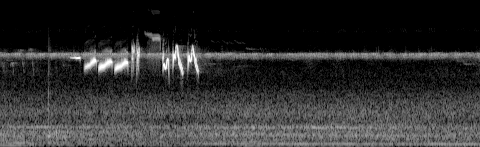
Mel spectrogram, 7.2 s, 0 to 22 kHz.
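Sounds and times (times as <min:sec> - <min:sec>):
common redstart singing: 0:01.1 - 0:03.1.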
